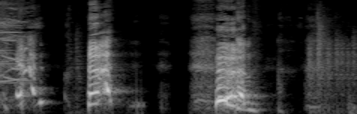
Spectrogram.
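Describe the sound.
A voice imitates someone choking, making gurgling, strangled noises in four short, loud bursts separated by brief silences.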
